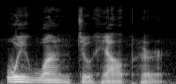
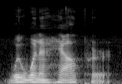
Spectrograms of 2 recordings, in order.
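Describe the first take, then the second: First: Each word is said separately and slowly. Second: 'Want to' is run together as 'wanna'. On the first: "Esta es la pronunciación palabra por palabra y de forma lenta" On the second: "el want to lo pronuncian como wanna"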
